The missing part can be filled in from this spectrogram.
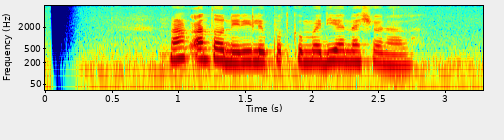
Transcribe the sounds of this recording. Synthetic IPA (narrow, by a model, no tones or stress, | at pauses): markant̪onidilipʊt̪̚komedianasional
